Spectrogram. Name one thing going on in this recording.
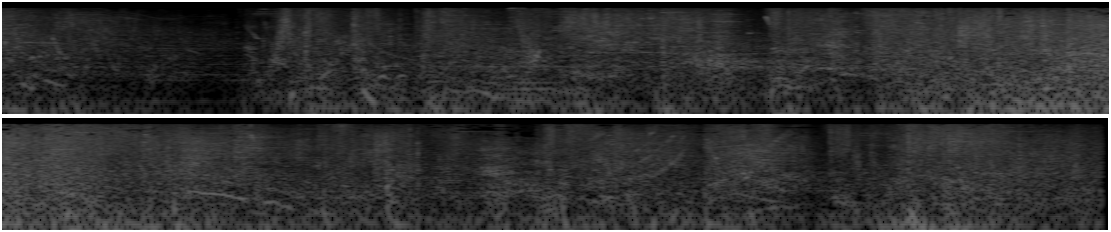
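Game spell effects whoosh and crackle as characters fight.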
